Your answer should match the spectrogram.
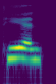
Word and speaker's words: Thiện: Dùng làm họ thì đọc là Thiện, không phải là Đan trong đơn giản, tôi là người Nam Xương, Giang Tây, nhà tôi ở quê không có tiếng lăm úi.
